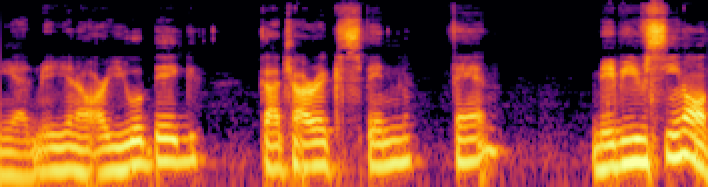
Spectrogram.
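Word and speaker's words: Gacharic Spin: Band name is pronounced somewhat like Gacharik Spin.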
